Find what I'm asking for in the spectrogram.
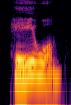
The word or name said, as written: hageorm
